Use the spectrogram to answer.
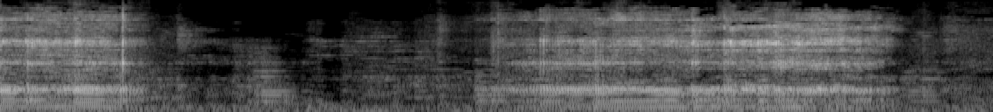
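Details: Sleeping bear cub snoring: long, rough, rumbling snores with soft pauses between breaths over a steady background tone; snoring.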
